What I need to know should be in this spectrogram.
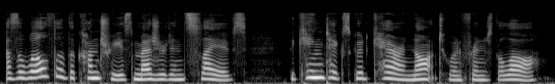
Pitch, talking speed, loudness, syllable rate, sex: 250 Hz, 215 wpm, -17 LUFS, 5.5 syllables/s, female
